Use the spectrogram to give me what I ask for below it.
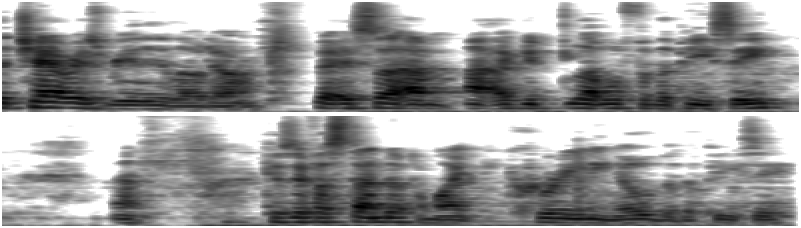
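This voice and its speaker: A man with a northern English accent and medium pitch speaks at a fairly quick pace with fairly even intonation. Noticeable background noise and audible room echo are present. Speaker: PC builder streamer. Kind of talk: casual chat. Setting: live stream.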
